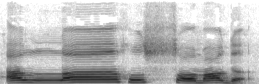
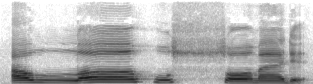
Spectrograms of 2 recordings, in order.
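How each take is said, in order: First: The opening vowel and m sound thick and heavy. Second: The opening vowel and m sound thin and light. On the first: The speaker calls it wrong. "nggak boleh" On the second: The speaker calls it right. "A dari rahang tipis"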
